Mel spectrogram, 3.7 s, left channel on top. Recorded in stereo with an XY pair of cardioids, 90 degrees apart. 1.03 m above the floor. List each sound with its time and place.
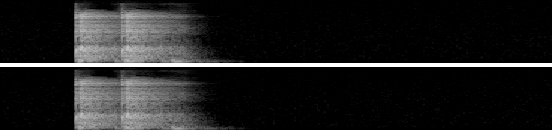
0.5 s hammering: 40° left, 2 m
